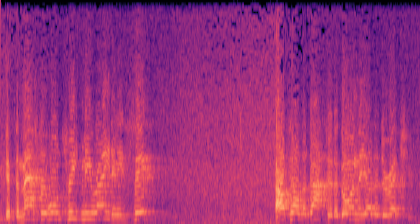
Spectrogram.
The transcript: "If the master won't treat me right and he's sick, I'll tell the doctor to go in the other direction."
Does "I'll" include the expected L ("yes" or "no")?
yes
